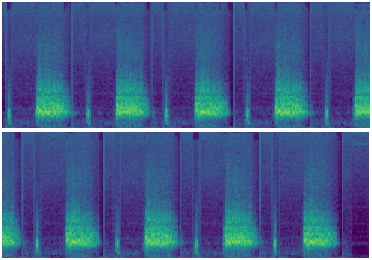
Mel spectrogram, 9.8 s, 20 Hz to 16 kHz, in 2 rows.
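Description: Regular beats at about 57 a minute, each followed by a loud blowing sound filling systole: a pansystolic murmur of mitral regurgitation.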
